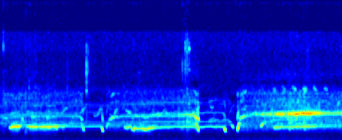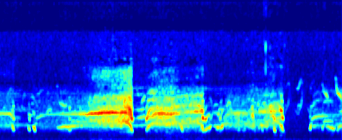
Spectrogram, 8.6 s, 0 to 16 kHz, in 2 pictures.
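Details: Peregrine falcons at a nest in the Barycz Valley on 5 May 2022, the male bringing a small bird and the female feeding chicks; long, drawn-out harmonic wails with flat tones, joined later by harsher, noisy screeching.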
